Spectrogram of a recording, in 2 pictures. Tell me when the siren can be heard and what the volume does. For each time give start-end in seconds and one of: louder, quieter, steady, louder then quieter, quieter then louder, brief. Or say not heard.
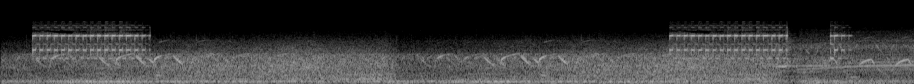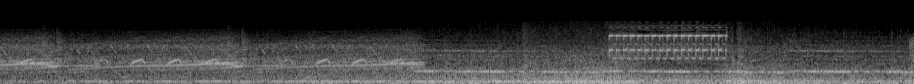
0.0-18.2 steady.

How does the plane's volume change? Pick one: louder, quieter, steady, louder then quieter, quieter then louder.
louder.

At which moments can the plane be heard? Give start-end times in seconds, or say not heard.
0.0-18.2.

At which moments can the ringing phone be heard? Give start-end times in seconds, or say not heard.
0.3-1.6, 6.7-8.6, 15.2-16.4.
